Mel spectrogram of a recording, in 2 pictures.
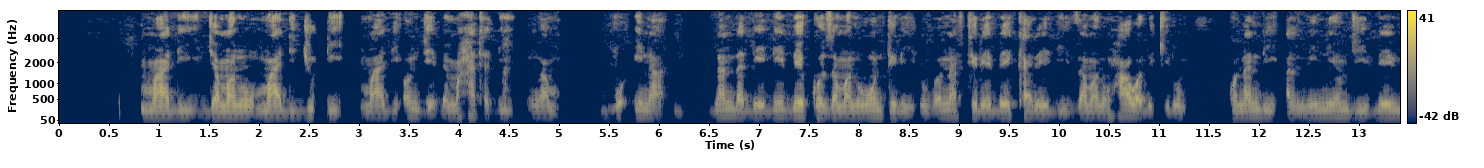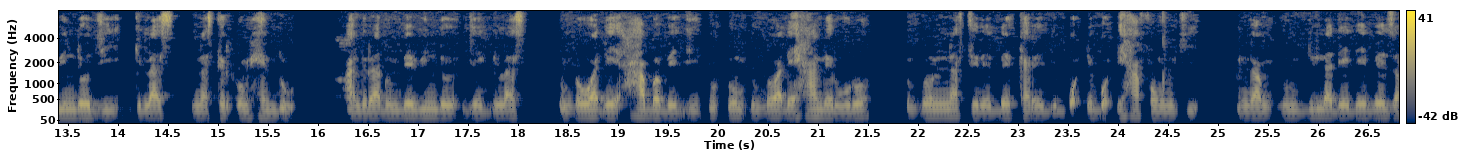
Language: Fula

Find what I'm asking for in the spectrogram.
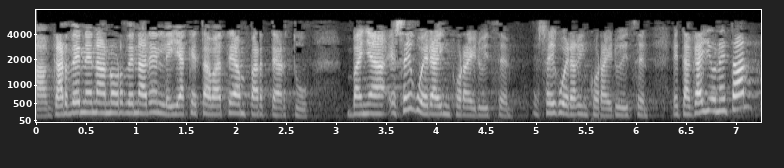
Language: Basque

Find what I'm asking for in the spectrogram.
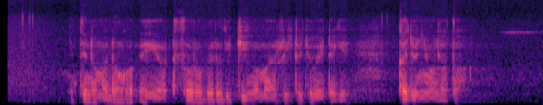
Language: Luo (Kenya and Tanzania)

